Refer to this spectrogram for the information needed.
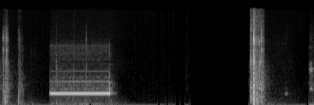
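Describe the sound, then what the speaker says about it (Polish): A telephone line tone sounds for about a second, steady and loud, after a couple of short clicks, then silence and a brief rustle near the end. "Trzeba będzie zadzwonić."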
